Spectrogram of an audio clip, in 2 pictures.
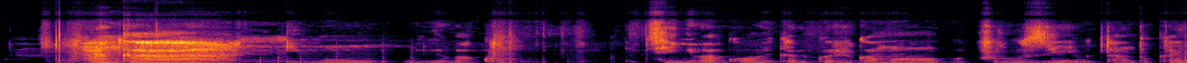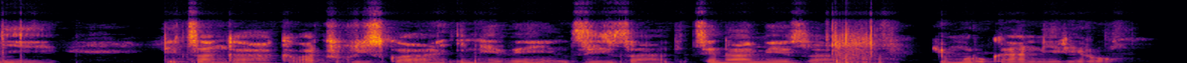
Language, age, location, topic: Kinyarwanda, 18-24, Kigali, finance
